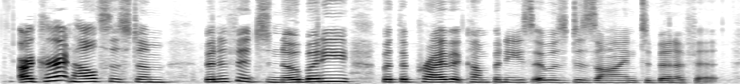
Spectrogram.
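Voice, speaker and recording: A woman with a normal speaking voice and an American accent talks at a fairly quick pace, her pitch fairly high with ordinary variation. The recording is very clean, with a silent background. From rural US. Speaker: medical student. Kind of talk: prepared speech.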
